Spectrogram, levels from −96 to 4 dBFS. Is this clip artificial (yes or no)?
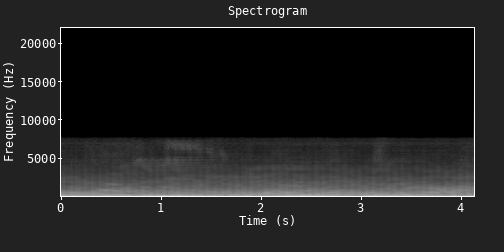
yes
